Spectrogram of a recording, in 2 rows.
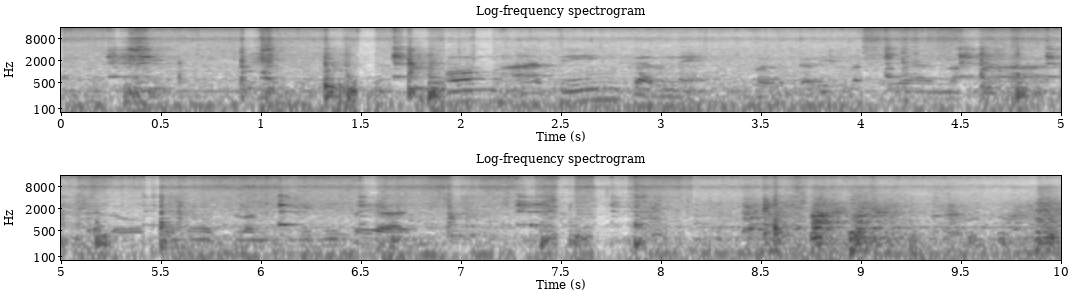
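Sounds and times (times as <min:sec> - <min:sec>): onion sizzling in oil: 0:00.0 - 0:10.0.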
